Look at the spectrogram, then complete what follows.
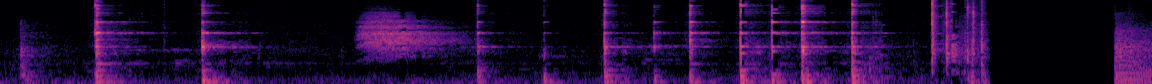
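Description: Steel beaters of an electric hand mixer clinking against a glass mixing bowl, a run of sharp clinks that come faster toward the end and then cut off suddenly.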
